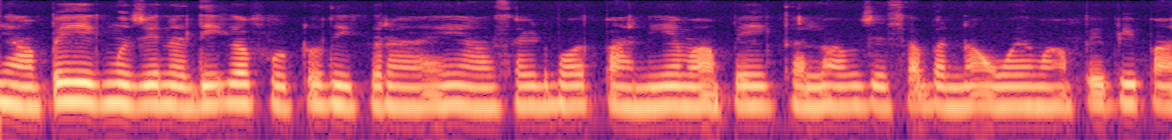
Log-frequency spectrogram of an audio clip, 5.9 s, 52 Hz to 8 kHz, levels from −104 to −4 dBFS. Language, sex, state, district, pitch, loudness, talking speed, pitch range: Hindi, female, Bihar, Vaishali, 180 Hz, -17 LUFS, 315 wpm, 175-190 Hz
